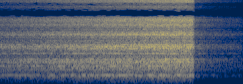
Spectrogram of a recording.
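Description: Rising whoosh sound effect: a noise swell with a steady low tone in it, growing steadily louder and cutting off suddenly just before the end.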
